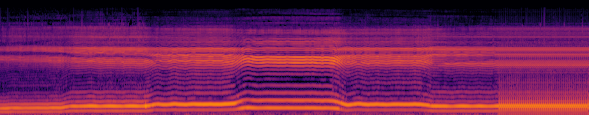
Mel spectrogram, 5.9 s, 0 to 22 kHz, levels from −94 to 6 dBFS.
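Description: At 5.0 s the music stops moving forward and turns into a steady buzz until the end at 5.89 s. This is a system hang loop. The computer or its audio driver froze, but the sound hardware kept replaying the same stretch of its ring buffer. That stretch is 20 ms long. It repeats exactly, about 45 times, at 50 Hz. The result is a flat tone at that rate rather than a stutter. About a second of music is lost.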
